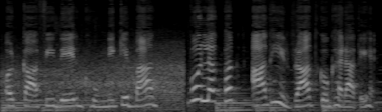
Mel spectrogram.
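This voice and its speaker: A woman's voice: medium pitch, animated, takes it slowly, music in the background. A woman narrating a scripted cartoon story as a storyteller.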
